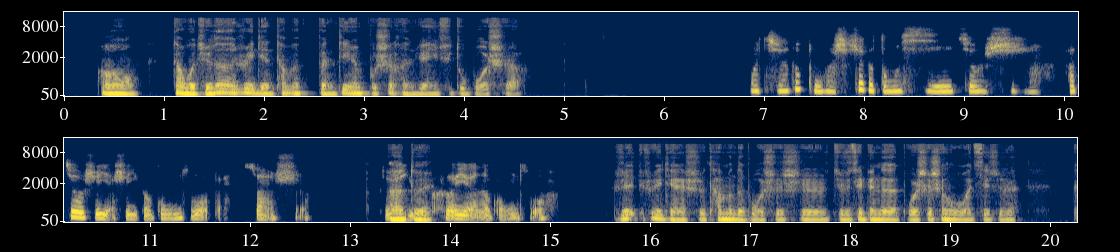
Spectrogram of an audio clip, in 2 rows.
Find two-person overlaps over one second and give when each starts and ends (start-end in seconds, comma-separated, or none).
none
